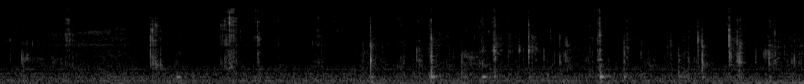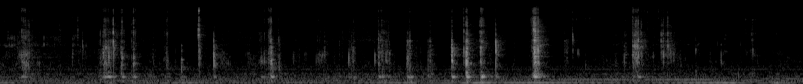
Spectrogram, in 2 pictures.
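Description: Chewing of crisp lettuce salad: irregular crunches and clicks between bites, coming thicker in the second half.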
